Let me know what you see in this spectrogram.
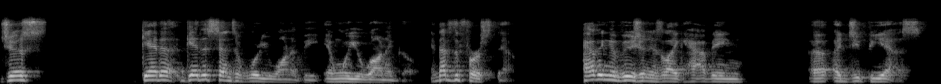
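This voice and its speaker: A man with a fairly high pitch at a moderate pace, with very wide pitch swings, big swings in loudness and long, frequent pauses. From New York, grew up partly in Spain. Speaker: podcast host. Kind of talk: motivational interview talk.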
